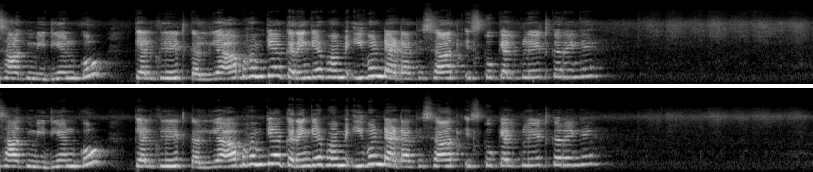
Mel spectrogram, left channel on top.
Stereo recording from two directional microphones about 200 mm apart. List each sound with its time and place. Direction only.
0.0 s a woman's voice: 55° right (ahead or behind)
